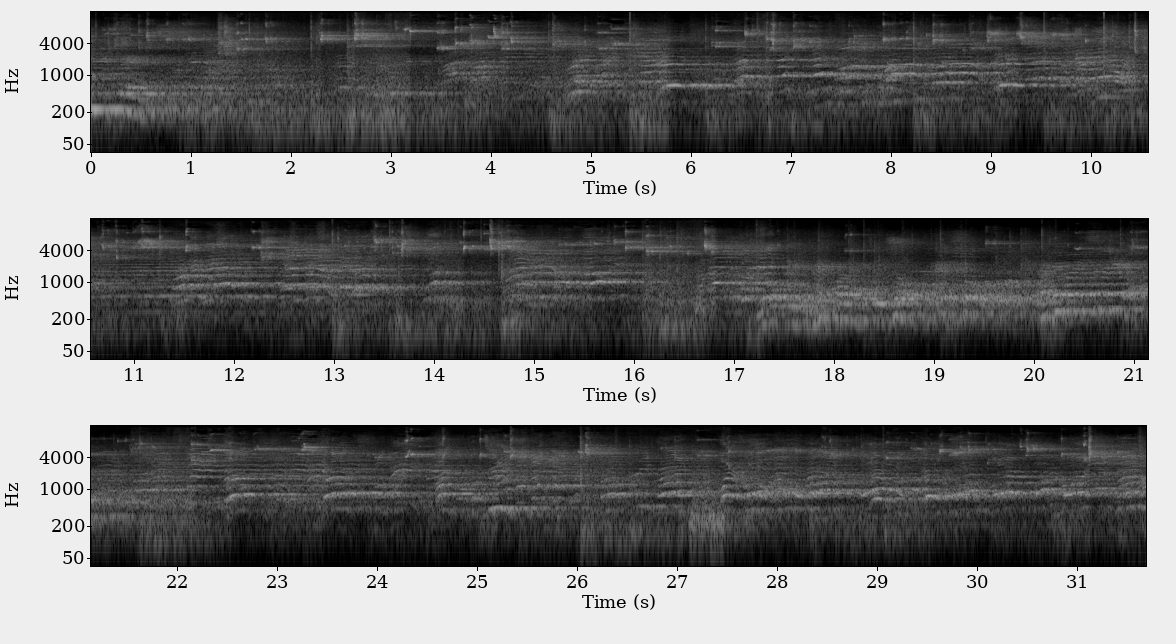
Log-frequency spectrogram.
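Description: A basketball being dribbled and bouncing on a hardwood court during play, with voices calling out, all echoing in a large, near-empty sports hall.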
